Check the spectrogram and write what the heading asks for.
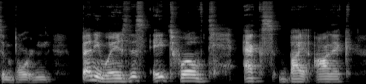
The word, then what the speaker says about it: A12X: But anyways, this A12X Bionic, I almost called it the A1210 Bionic because I've been used to looking at iPhone 10 and pronouncing it that way.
